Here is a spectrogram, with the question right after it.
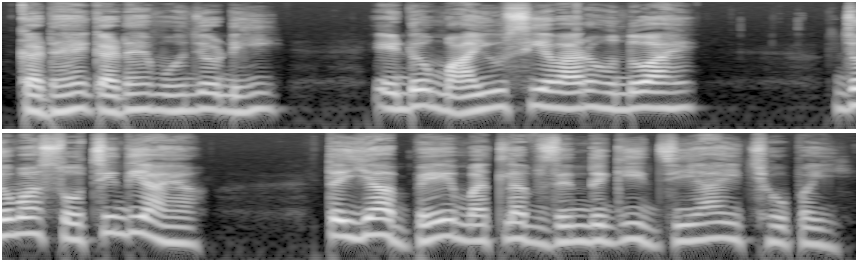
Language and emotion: Sindhi, sad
